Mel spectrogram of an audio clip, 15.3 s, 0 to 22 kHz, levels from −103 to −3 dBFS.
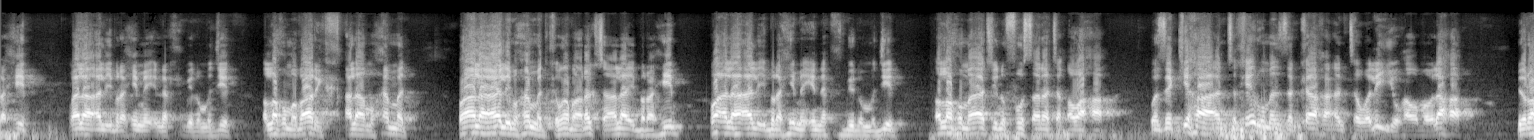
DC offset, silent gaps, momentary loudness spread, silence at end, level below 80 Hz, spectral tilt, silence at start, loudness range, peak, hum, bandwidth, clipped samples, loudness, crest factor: under 0.1%; none; 11 LU; 0 s; -32 dBFS; -4.5 dB/octave; 0 s; 3 LU; 0 dBFS; none; 16 kHz; under 0.1%; -11 LUFS; 10 dB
